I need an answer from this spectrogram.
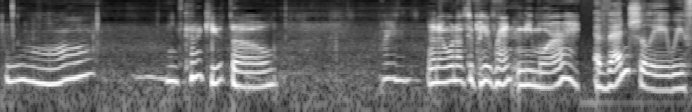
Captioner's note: hoots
